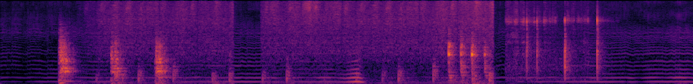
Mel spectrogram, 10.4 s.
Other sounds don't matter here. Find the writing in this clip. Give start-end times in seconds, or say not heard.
1.2-9.1.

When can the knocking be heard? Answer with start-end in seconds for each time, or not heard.
0.8-2.6, 6.7-7.4.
